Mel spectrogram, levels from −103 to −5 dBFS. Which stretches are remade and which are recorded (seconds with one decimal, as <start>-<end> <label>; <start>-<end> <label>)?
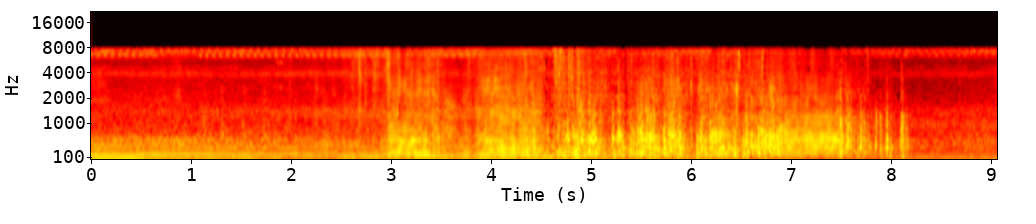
0.0-2.1 recorded; 2.1-4.5 remade; 4.5-6.9 recorded; 6.9-7.5 remade; 7.5-9.1 recorded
